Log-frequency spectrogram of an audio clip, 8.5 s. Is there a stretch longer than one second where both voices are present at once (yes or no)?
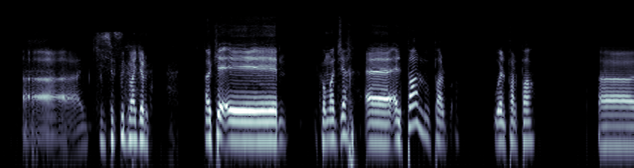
no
